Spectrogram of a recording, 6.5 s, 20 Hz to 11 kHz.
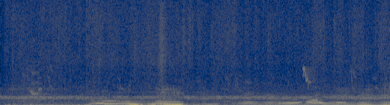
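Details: Lion pride in Moremi, Botswana, on the move through the bush after sensing rivals, calling to keep intruders out of territory: deep, low moaning roar grunts swelling between 1.5 and 3 seconds, then a second series of falling grunts, with steady insect hum.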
